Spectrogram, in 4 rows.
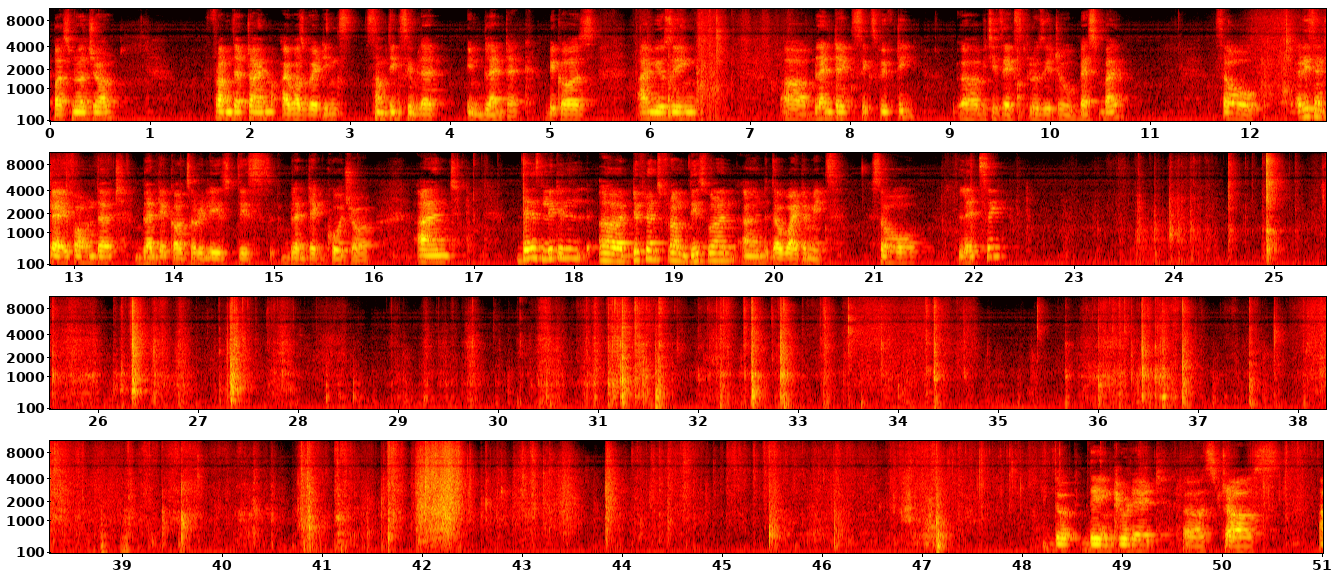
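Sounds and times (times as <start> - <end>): packaging rustling and crinkling: 5.9 - 7.4, 23.3 - 34.9, 35.6 - 51.0.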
